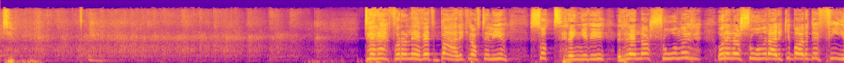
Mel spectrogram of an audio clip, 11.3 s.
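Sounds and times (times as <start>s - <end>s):
audience applause: 0.0s - 4.5s
speech: 4.9s - 11.2s.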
